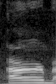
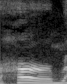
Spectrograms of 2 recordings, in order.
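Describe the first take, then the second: First: "herb" with the h dropped, like "erb"; silent-h herb. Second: "herb" with an audible h at the start; h-sounded herb. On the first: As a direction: say "herb" starting on the vowel, no h. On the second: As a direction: breathe out a clear h to begin "herb". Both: Shown as a demonstration. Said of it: "never know quite how to say that".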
